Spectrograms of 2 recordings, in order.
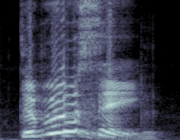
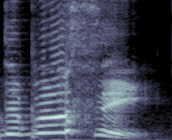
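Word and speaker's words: Debussy: at how to pronounce with a typical French pronunciation Cloe his first name DUI deusi DUI Cloud deusi I was right okay never mind I was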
